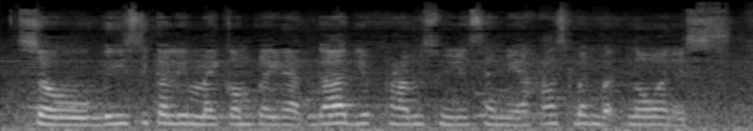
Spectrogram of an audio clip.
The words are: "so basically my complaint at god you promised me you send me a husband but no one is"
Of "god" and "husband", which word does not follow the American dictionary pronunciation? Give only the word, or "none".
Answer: husband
